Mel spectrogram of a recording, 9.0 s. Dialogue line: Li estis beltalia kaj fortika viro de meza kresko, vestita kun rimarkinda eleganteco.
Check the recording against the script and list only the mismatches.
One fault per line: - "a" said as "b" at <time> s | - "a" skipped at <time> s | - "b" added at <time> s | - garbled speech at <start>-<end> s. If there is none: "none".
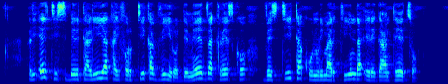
none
